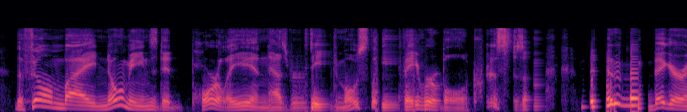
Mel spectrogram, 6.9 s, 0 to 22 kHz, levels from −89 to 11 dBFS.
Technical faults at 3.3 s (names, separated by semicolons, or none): burst of packet loss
